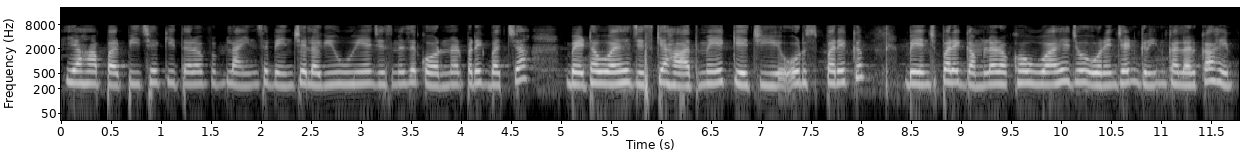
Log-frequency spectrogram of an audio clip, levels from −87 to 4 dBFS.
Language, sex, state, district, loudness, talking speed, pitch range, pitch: Hindi, female, Chhattisgarh, Kabirdham, -22 LUFS, 225 wpm, 260-280 Hz, 270 Hz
